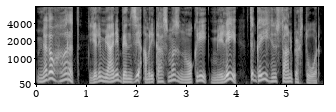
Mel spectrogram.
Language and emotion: Kashmiri, surprised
